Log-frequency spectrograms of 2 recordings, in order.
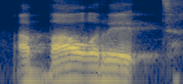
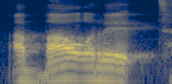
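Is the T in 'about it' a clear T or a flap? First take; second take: flap; flap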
